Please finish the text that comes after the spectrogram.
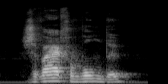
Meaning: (noun) a badly injured person; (adjective) inflection of zwaargewond: 1. masculine/feminine singular attributive 2. definite neuter singular attributive 3. plural attributive
- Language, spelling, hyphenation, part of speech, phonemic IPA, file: Dutch, zwaargewonde, zwaar‧ge‧won‧de, noun / adjective, /ˌzʋaːr.ɣəˈʋɔn.də/, Nl-zwaargewonde.ogg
